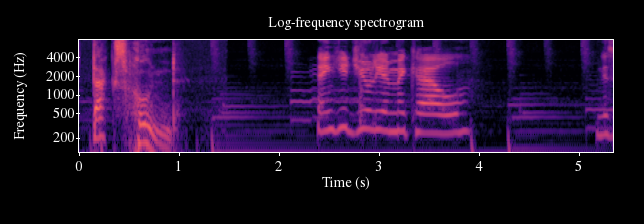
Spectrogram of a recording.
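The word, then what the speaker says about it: Dachshund: It's the same in English as Yeah, it's German. Yeah, the people saying Dashhound are American who don't know anything.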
